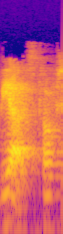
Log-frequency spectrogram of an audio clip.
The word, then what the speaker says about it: Björstorp: Björstorp. – Björstorp ska det vara. – Det är där bor norra Björstorp och södra Björstorp.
